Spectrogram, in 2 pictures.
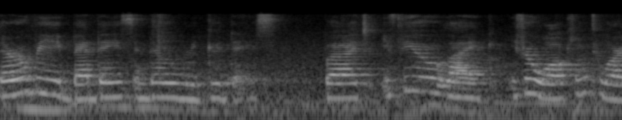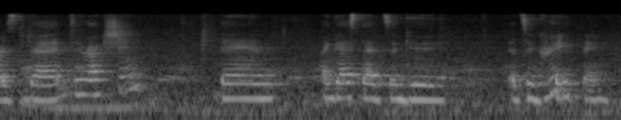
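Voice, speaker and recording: A woman's fairly high voice at a very slow pace, with long, frequent pauses, noticeable background noise and audible room echo. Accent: non-native. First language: not English. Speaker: vlogger. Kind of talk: casual vlog monologue. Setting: outdoors on a windy day.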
